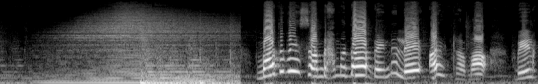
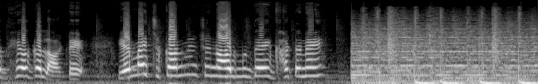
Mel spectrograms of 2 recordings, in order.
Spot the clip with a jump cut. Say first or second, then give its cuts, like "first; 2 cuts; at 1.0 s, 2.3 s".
second; 1 cut; at 3.4 s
